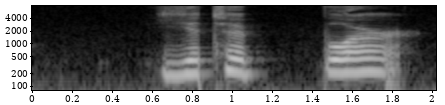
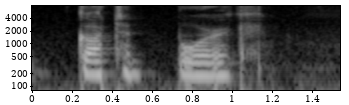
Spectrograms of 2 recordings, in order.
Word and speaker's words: Göteborg: I wrote down a pronunciation guide, but it's probably still bad. Göteborg. It looks like Göteborg.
